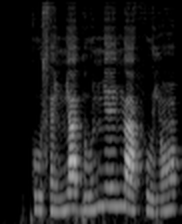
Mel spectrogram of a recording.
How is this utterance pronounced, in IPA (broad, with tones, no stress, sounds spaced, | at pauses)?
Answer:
k u˨ s ɛ̃˨ ɲ a˦˨ ɗ u˨˦ ɲ eː˦ ŋ a˨˦ f u˨ j ɔ̃˦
